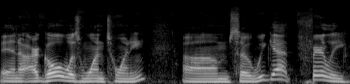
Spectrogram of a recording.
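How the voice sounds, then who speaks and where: This man has a fairly high voice and a South Carolina accent. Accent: Southern US (South Carolina). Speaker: restaurant owner. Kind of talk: radio interview. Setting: radio studio.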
